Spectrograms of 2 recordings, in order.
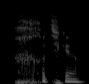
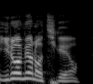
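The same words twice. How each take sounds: First: Sighed out, much softer and lower; helpless sigh. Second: Said in the usual way. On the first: Real, not acted. Preacher imagining Peter's shame, sighing softly. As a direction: let it fall away in a helpless sigh.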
